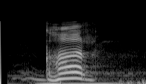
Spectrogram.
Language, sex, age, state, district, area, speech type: Hindi, female, 45-60, Uttar Pradesh, Varanasi, rural, read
